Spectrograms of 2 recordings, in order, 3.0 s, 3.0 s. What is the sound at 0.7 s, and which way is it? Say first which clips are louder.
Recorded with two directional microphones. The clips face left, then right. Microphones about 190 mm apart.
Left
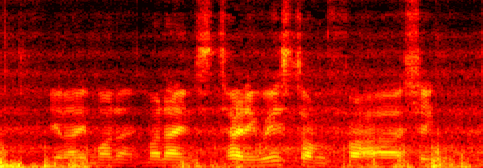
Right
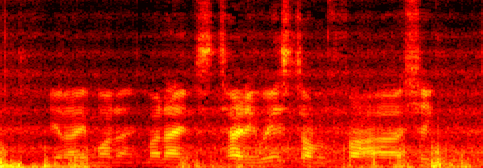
Speech: left 3 dB; 15° left (ahead or behind).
